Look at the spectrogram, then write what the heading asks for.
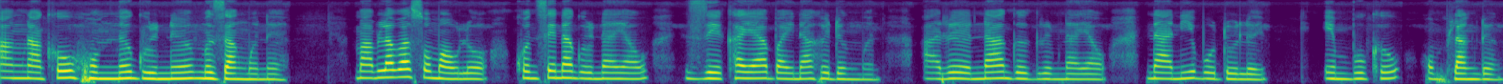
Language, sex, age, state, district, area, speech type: Bodo, female, 45-60, Assam, Chirang, rural, spontaneous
